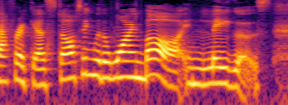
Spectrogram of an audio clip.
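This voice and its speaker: A high-pitched woman's voice at a moderate pace, with lively intonation. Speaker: journalist. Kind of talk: news interview narration.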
